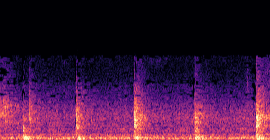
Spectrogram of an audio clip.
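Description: Five short, sharp knocks at a fairly even pace of about two a second.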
